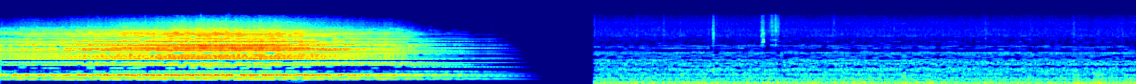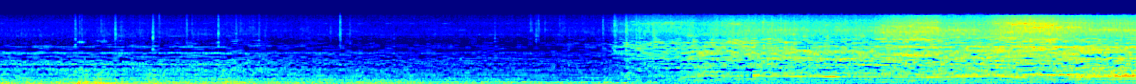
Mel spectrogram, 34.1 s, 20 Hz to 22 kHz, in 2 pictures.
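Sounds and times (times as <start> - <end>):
car engine and road noise: 8.9 - 34.0.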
